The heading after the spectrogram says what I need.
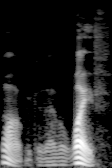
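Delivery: soft, glum, mournful voice. Answering another speaker's question: sad, like your dog died. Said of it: "You say it like your dog died".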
